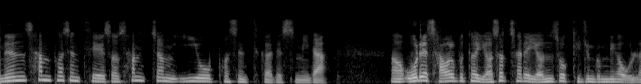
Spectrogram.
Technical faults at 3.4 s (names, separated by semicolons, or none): none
